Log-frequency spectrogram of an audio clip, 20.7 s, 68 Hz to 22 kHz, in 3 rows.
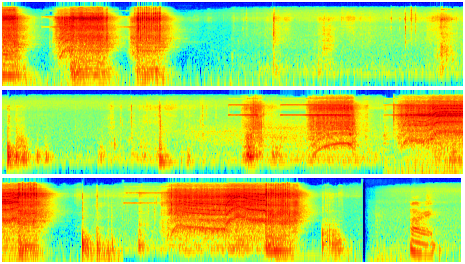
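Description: A power drill drives 3-inch number 10 construction screws into wood studs while framing an interior wall in a converted school bus. It comes in several loud whirring bursts of a second or two each, with gaps between them and talk in the background.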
